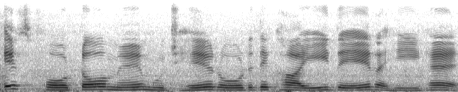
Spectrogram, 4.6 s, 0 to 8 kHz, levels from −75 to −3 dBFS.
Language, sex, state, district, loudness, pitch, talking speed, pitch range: Hindi, female, Madhya Pradesh, Katni, -18 LUFS, 205 Hz, 120 wpm, 195-225 Hz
